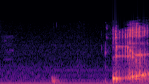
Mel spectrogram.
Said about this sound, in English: His first line was a burp. That's just perfect.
